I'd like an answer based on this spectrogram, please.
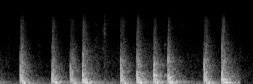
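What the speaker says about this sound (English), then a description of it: "let me hear you stomp your feet" Stomping feet from a crowd of Saint Rock fans thud in a steady rhythm, about ten heavy, close, evenly spaced beats with no voices.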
